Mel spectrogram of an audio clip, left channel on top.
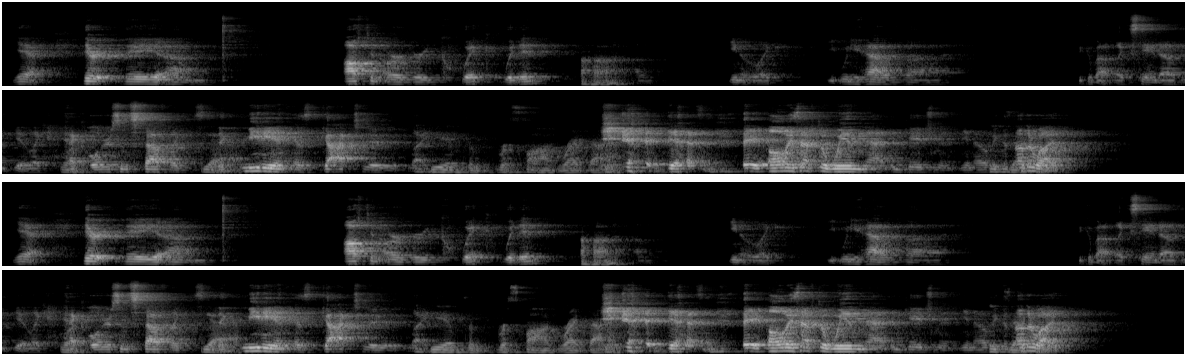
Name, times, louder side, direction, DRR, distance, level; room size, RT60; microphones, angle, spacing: voice 1, 0.1-2.0 3.4-4.7 5.0-5.4 7.3-7.7 8.3-9.4 10.8-16.1 17.8-22.4, right 1 dB, 5° right, 0 dB, 0.4 m, -30 dB
voice 2, 5.8-6.1 12.4-12.7 13.8-14.2 15.9-18.4 18.8-19.1 19.5-19.6 21.7-22.4, right 3 dB, 70° right, 3 dB, 0.8 m, -41 dB
8.4 x 3.7 x 3.8 m, 0.96 s
head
